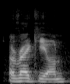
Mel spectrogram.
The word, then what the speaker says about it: Eregion: Oh, I'm gonna fuck up the city's pronunciation. Oh, Aragon. Eregion.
